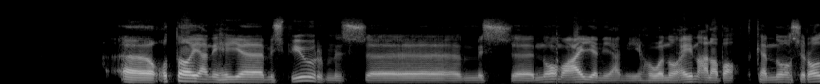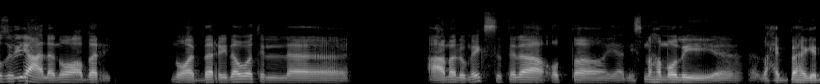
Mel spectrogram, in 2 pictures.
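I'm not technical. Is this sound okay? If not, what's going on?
No. There's a broken MP3 bit reservoir glitch in this speech from 5.55 to 5.58 s, a split-second spot where the audio skips ahead and comes out as a chirp, a burst of noise or a short gap. MP3 files save space by letting each small chunk of audio borrow room from the chunks before it. Here a piece of the file was likely lost, so the next chunk reached back for its borrowed data and found the wrong bytes. The glitch's length fits one MP3 chunk of about 26 milliseconds.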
